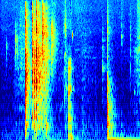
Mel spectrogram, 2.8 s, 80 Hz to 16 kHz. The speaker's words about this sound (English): So uh, roll a d6 for silver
